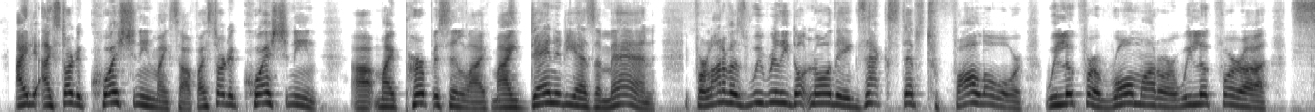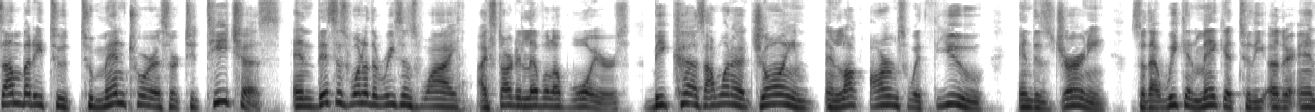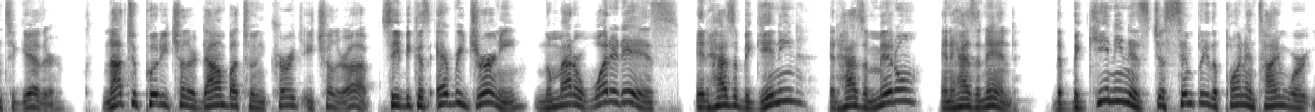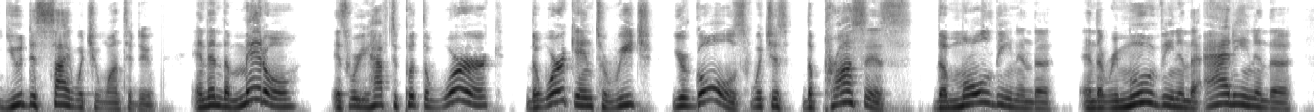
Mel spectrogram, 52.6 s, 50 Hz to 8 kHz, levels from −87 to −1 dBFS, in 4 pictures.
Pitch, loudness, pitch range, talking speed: 160 Hz, -19 LUFS, 135-195 Hz, 200 wpm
